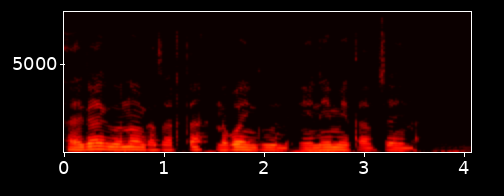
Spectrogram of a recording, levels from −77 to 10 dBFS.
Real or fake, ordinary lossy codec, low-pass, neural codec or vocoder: real; none; none; none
